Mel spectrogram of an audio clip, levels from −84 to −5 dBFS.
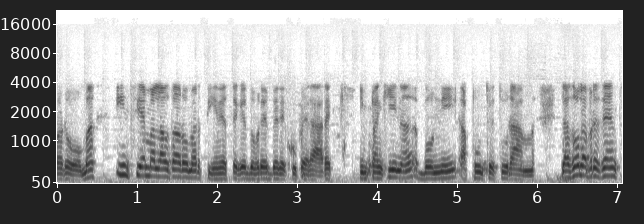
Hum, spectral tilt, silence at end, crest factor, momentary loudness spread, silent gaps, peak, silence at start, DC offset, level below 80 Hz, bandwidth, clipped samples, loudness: none; -6.5 dB/octave; 0 s; 16 dB; 5 LU; none; -10 dBFS; 0 s; under 0.1%; -54 dBFS; 18 kHz; under 0.1%; -26 LUFS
